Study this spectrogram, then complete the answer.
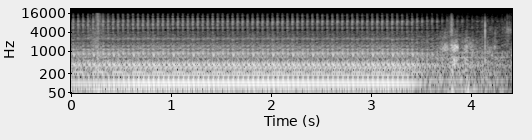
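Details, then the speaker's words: Sony MDS-JE320 MiniDisc deck, bought listed as possibly having drive issues, on power-up: a coarse buzz pulsing about four times a second, then clicks, indicating a drive mechanism problem. "we can hear that it very much has Drive issues but these Sony models are notorious for Drive problems"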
